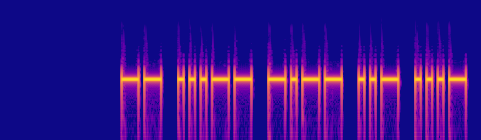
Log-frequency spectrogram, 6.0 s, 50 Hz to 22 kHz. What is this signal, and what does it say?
Morse code, heard as a keyed tone, about 17 wpm, 700 Hz. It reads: M3YUV
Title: DXCC-100 Call Signs - 5 Characters - Repeated 2x - 17wpm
